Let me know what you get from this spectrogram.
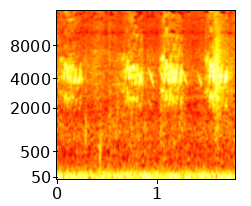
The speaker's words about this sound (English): American goldfinch going over.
